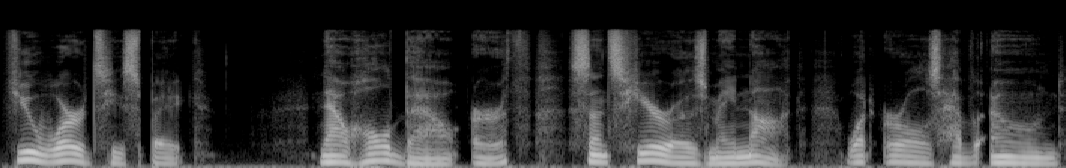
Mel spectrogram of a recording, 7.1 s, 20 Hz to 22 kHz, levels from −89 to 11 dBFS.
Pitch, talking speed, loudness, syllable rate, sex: 105 Hz, 135 wpm, -19 LUFS, 3.6 syllables/s, male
